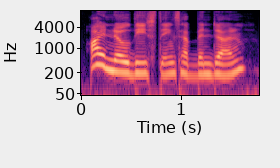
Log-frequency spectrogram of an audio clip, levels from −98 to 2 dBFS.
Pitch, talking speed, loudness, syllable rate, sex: 210 Hz, 235 wpm, -18 LUFS, 5.3 syllables/s, female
